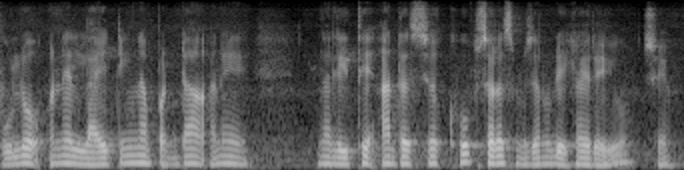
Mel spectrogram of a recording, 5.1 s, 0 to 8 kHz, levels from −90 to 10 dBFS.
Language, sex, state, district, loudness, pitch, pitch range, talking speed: Gujarati, male, Gujarat, Valsad, -20 LUFS, 120 Hz, 110-130 Hz, 185 wpm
